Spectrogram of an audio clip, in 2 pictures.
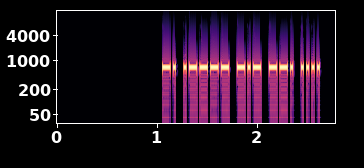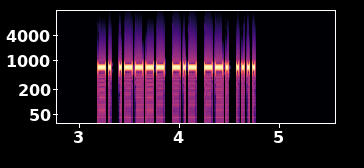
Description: Morse code, heard as a keyed tone, about 46 wpm, 700 Hz. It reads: N1KGH N1KGH
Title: USA Call Signs - 5 Characters - Repeated 2x - 45wpm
